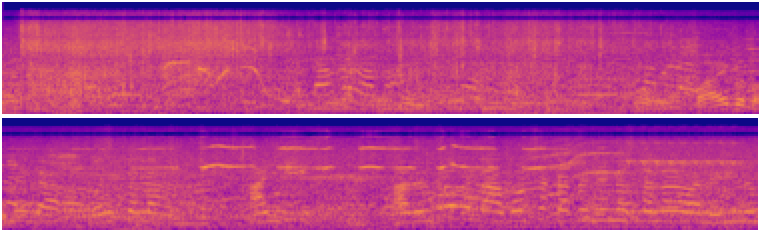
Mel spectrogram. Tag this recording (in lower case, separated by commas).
speech, splash, splashing water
